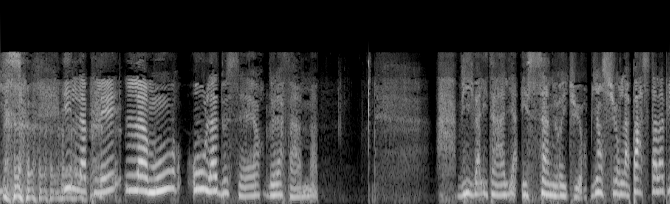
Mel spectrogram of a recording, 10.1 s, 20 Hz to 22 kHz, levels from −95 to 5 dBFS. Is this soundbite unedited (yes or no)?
yes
